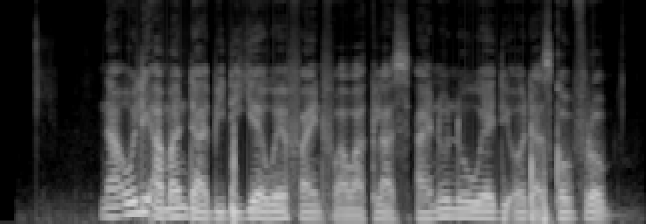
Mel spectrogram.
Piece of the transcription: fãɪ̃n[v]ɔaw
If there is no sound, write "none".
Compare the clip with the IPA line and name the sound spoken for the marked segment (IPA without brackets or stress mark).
f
